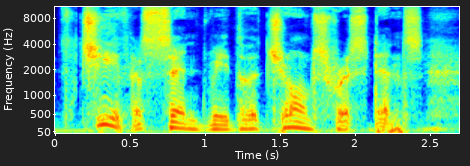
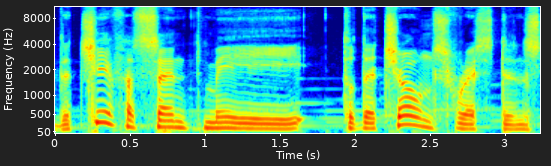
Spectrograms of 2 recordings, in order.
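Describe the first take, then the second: First: It is read in a put-on gruff character voice. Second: It is read in a natural speaking voice.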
